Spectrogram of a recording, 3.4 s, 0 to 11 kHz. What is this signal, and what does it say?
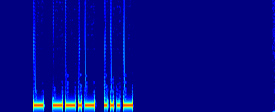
Morse code, heard as a keyed tone, about 32 wpm, 700 Hz. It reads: TQV
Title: USA Call Sign Postfixes - 3 Letters 30wpm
